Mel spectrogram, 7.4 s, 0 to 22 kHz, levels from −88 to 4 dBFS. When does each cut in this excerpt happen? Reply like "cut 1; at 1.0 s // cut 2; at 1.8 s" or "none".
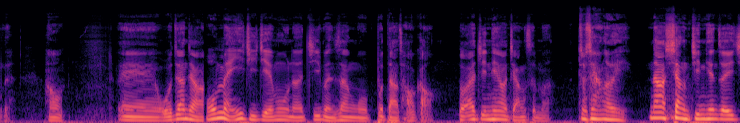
cut 1; at 2.0 s // cut 2; at 4.6 s // cut 3; at 5.7 s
